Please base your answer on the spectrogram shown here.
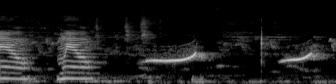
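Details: Pet talking Indian ringneck parrot gives two voiced, speech-like sounds, then two smooth rising whistles about a second apart, against faint low room noise.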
